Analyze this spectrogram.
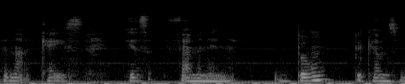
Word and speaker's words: bon: So instead of bonjour, bon, pronounced bon, because it's the masculine version of the adjective bon, which means good.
